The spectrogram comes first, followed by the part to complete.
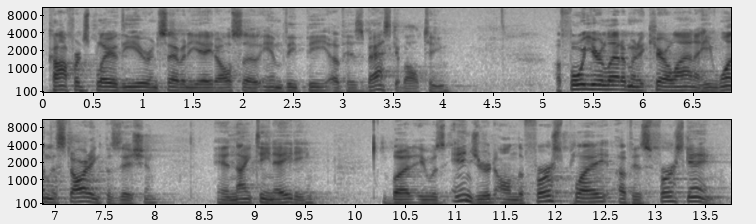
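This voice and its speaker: A man's voice: mid-range voice, a bit bright. Man introducing an inductee in a reverberant hall. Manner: reads the honoree's record in measured, emphatic phrases. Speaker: master of ceremonies. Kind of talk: formal ceremony introduction. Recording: long reverb of a large hall.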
